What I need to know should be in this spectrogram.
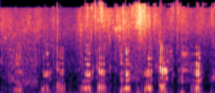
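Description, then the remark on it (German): Pigs on a small farm raised for pork grunting in a quick, steady series of short, throaty snorts, about eight or nine in under three seconds, with no talking. “Das Produkt ist hochwertiges Schweinefleisch, das es bis in die Gourmetküche geschafft hat.”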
